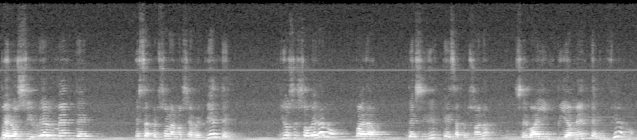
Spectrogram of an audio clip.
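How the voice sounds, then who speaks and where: A woman's voice: high voice, expressive, normal speed, darkish tone, echoey room, soft background music, rough recording. A woman preaching a sermon to a women's group, pleading and emotional, addressing her listeners as sisters.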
